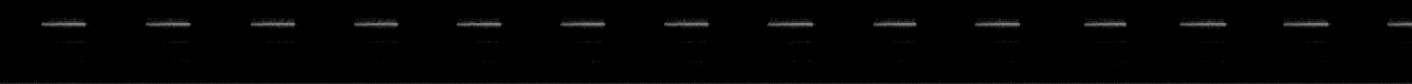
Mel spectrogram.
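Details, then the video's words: Bell cricket song from a 2020 national biological resources recording: a long, even series of short, bright, high-pitched ringing bursts spaced about one second apart, over a quiet background. "알락방울벌레, 여러번 듣기, 곤충소리"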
